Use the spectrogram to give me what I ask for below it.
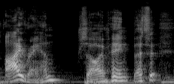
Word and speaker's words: Iran: Do you know Iran is pronounced wrong by mostly everyone, except Iranians. The I is supposed to be pronounced like Italy.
